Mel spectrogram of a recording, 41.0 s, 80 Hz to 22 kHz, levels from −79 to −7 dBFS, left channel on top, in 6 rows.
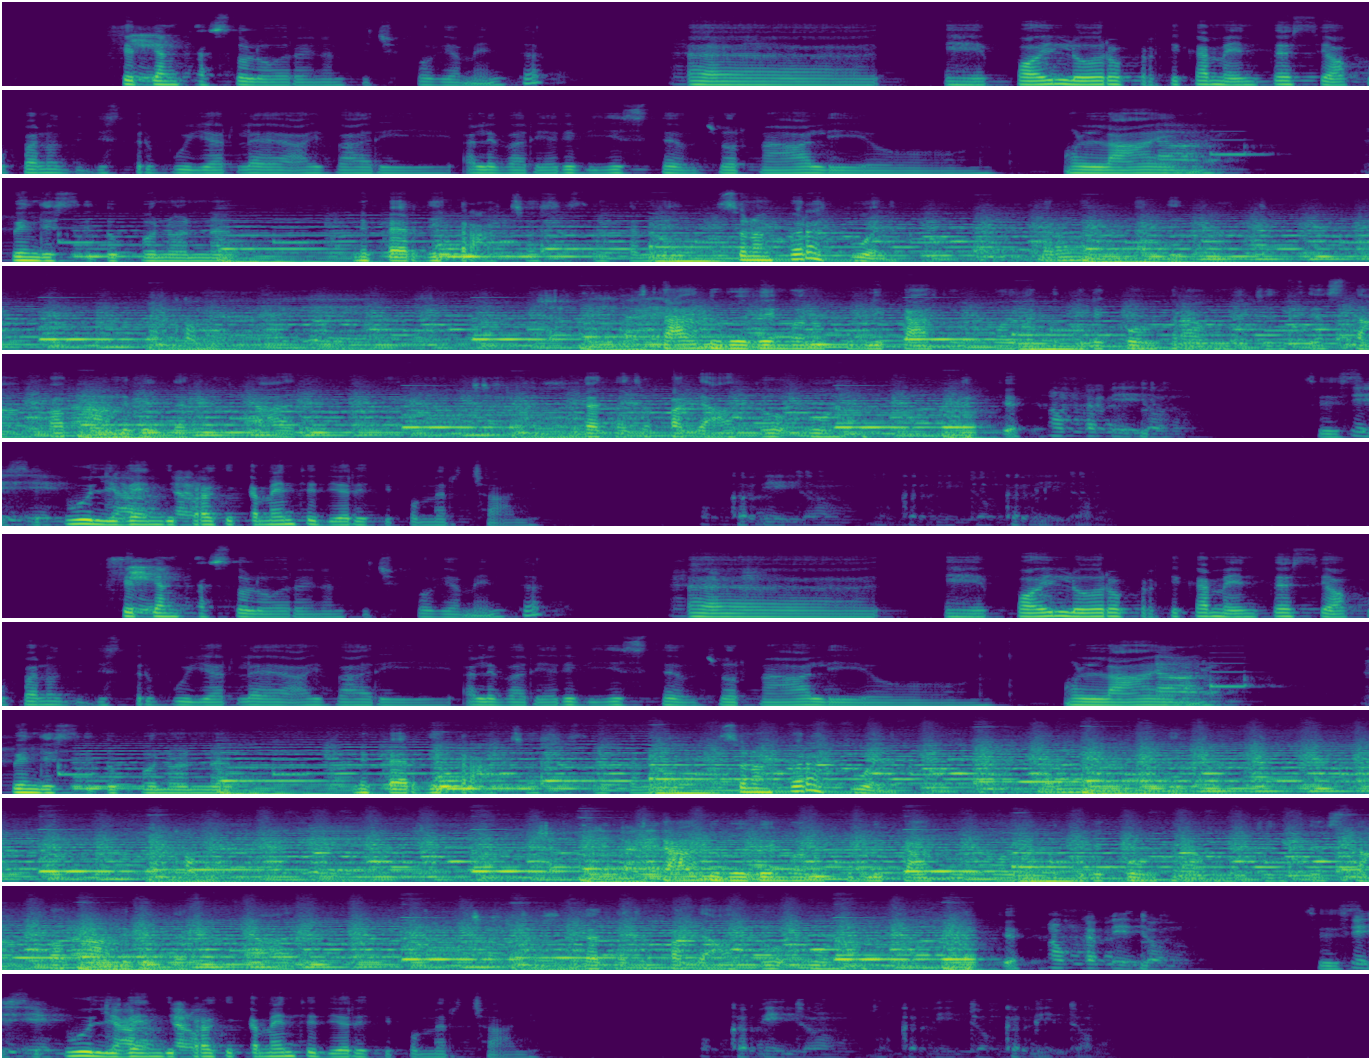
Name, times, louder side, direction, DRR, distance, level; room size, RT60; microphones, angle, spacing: voice 1, 1.2-1.7 2.1-2.7 3.4-4.4 4.7-11.8 12.1-12.9 13.7-14.9 15.4-18.4 18.9-19.8 23.6-29.9 30.2-31.6 32.3-32.4 33.9-34.1 34.5-36.8, equal, ahead, 13 dB, 0.7 m, -27 dB
voice 2, 3.3-3.8 12.6-13.0 13.6-13.8 21.2-24.1 27.6-27.9 29.4-30.2 32.6-33.2 34.1-34.4 34.7-35.2 37.8-39.6, right 4 dB, 55° right, -5 dB, 7.4 m, -34 dB
sound 1, 11.7-11.9 12.9-13.1 13.9-14.2 15.0-15.3 16.1-16.3 17.1-17.4 18.2-18.5 19.3-19.5 20.4-20.6 21.4-21.7 22.5-22.8 23.6-23.8 24.7-24.9 25.7-26.0 26.8-27.1 28.3-28.7 29.2-29.3, right 2 dB, 35° right, 2.0 m, -38 dB
sound 2, 14.0-32.2, right 3 dB, 75° right, 1.3 m, -23 dB
21.5 x 15.5 x 3.1 m, 0.35 s
head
